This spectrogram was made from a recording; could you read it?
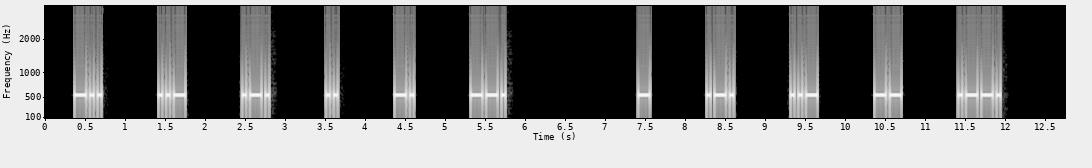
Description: Morse code, heard as a keyed tone, about 25 wpm, spaced as for 10 wpm, 550 Hz. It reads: DURING TRUMP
